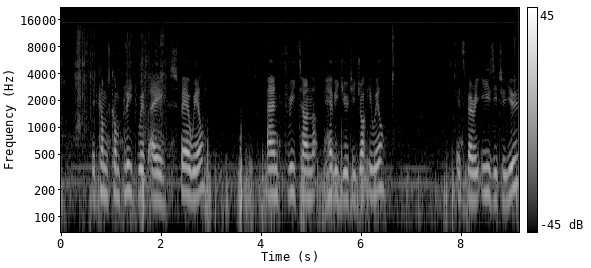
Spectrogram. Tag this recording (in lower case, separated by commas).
speech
